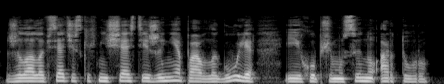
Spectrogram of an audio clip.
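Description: A man's voice: on the high side, steady tone, brisk, no room sound. Man narrating an audiobook, dry sound. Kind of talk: scripted narration.

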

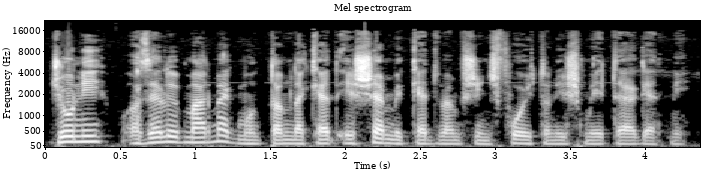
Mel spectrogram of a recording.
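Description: A man voicing a hard, impatient truck driver who talks in a gruff, scolding way. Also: medium pitch, expressive, a little mellow, natural voice. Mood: stern.

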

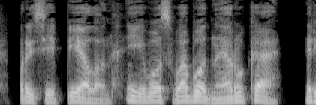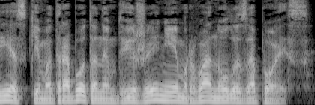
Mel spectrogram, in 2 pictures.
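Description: Male audiobook narrator, husky, fairly low, dry close sound. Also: dry recording.

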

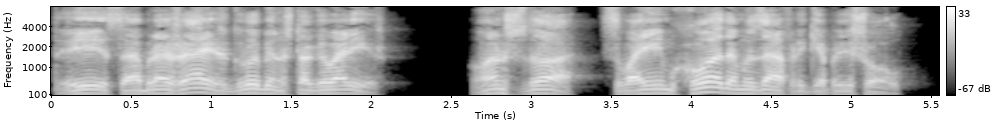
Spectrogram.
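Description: A fussy old man lectures slowly and pedantically, weighing each word as if reading from a book, as a narrator puts him on. The storybook voice sits a little above the narrator's low tone. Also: lively intonation, husky. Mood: lecturing. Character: fussy know-it-all old man Lozhkin.

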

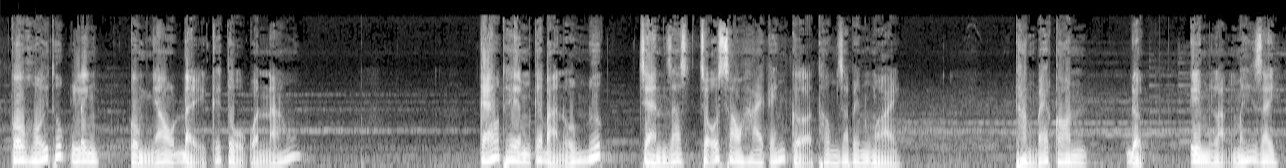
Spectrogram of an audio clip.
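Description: A man's voice: on the low side, warm tone. A man who chats casually with listeners and then reads a horror story aloud in a grave, dramatic voice. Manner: chatty and joking in the intro, grave when reading.

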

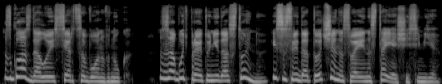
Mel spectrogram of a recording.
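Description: A woman's voice: animated, moderate pace, mellow, dry recording, studio quality, close to an everyday voice. A woman voicing a domineering, wealthy old grandmother who scolds in an imperious tone. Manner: shrill, imperious reproach. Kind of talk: audiobook dialogue reading.

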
